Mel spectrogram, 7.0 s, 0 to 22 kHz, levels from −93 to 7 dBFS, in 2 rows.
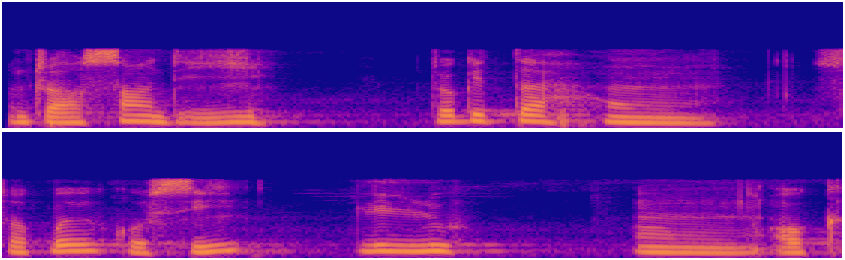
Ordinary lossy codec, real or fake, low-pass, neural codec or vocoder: none; real; 5.4 kHz; none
